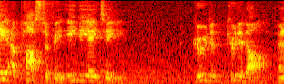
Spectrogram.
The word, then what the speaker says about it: coup d'état: short now it's again it is not spelled the way it sounds the P is silent yeah I hope that's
